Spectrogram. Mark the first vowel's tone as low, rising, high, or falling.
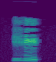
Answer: low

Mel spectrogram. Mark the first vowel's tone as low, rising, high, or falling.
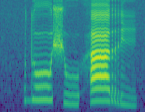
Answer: high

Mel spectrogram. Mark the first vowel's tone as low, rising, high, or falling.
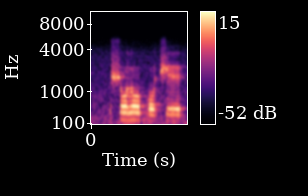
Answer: high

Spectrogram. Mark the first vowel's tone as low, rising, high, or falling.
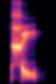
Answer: low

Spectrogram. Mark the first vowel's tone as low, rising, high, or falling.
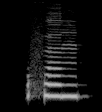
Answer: high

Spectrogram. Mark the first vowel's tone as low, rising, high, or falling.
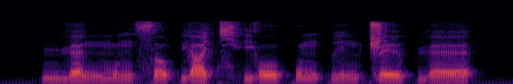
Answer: low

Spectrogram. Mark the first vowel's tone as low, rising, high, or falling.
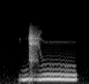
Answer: high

